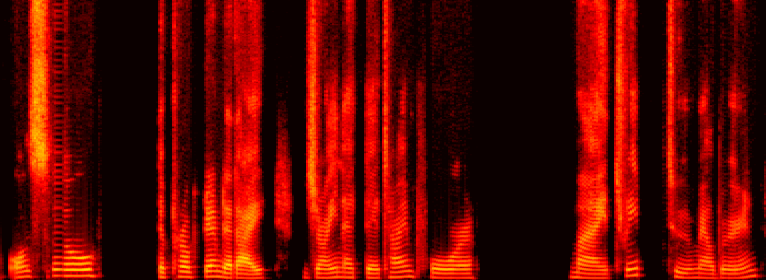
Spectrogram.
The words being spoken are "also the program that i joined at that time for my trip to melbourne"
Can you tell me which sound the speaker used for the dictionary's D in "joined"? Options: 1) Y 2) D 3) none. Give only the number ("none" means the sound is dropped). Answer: 3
